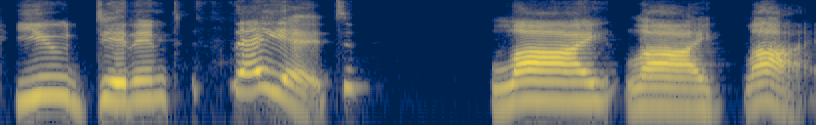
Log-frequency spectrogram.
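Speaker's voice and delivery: slow, drawn-out words, then loud punches; angry denial. Real, not acted. Man accuses Carl of changing the story, angry denial. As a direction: hammer each word separately, stepping down.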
